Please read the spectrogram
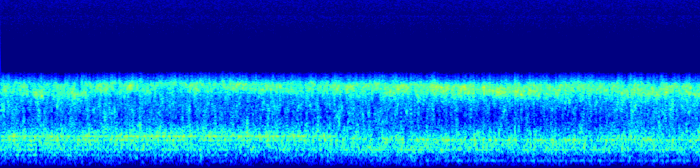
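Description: Nebulizer air compressor running, a steady motor hum that holds constant throughout.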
